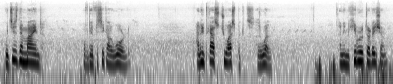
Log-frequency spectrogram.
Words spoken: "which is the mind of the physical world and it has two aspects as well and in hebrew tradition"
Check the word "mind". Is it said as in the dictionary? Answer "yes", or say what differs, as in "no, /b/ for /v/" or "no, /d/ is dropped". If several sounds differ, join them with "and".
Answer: yes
